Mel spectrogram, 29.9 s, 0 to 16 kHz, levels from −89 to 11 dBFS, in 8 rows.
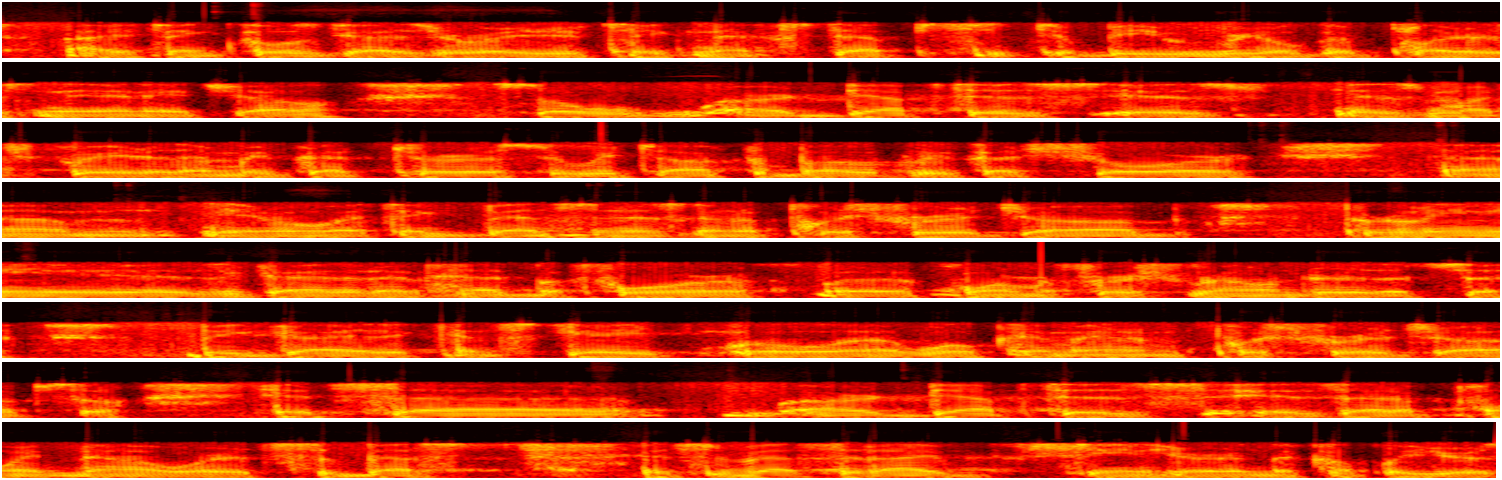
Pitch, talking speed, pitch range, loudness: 75 Hz, 210 wpm, 75-80 Hz, -20 LUFS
